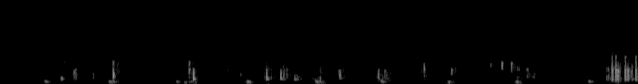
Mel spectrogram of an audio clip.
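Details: Belly noises recorded while digesting oats: irregular gurgles, pops and squeaks ending in a short bubbling burst, ordinary bowel sounds of digestion.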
